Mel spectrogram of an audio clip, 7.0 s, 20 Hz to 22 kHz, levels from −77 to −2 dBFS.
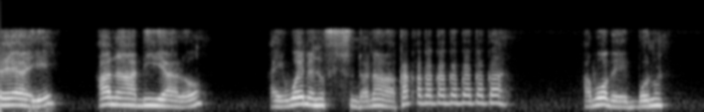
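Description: Opus voice compression runs through the whole speech clip. Nothing sounds above 8.3 kHz, the wideband limit of the SILK speech coder. The coarse, plainly audible damage points to a low bitrate near 12 kbps. Speech comes out muffled, hoarse and slightly robotic.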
